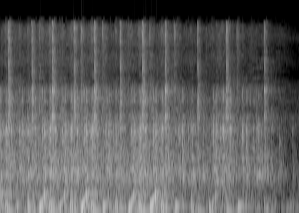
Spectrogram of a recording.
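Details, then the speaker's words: Riding lawnmower with a used Kohler engine swapped in for a blown Briggs & Stratton, possibly cold, first run after the swap: catches and settles into a soft, even putter with no knocking; quiet, normal start and idle. "Might be cold. Oh, that's quiet. There's no knocking."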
